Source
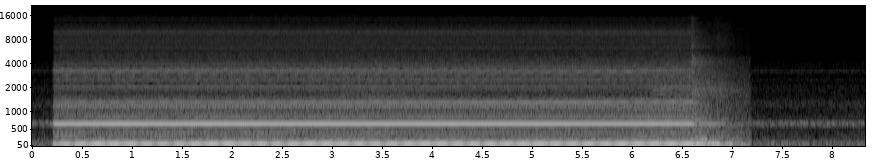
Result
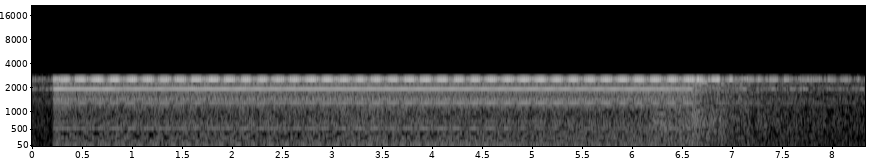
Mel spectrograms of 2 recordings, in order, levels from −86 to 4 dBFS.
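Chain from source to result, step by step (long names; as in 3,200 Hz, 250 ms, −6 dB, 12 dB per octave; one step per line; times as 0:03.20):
feedback delay with all-pass diffusion 616 ms, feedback 52%, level −12 dB
reverb reduction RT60 0.9 s
voice inversion scrambler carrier 2,600 Hz
level +5.5 dB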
